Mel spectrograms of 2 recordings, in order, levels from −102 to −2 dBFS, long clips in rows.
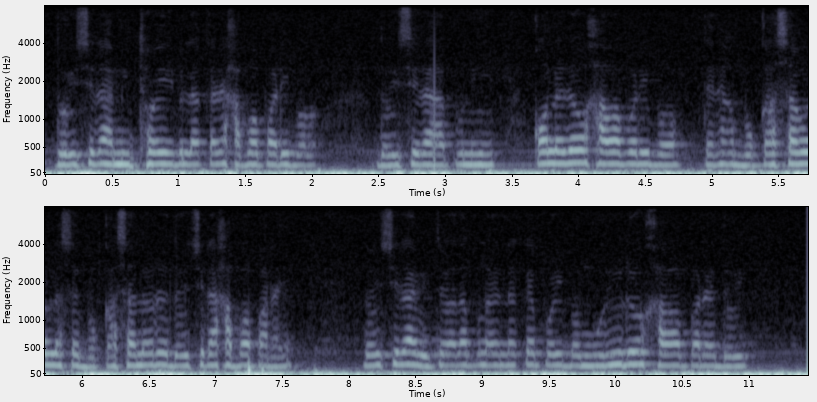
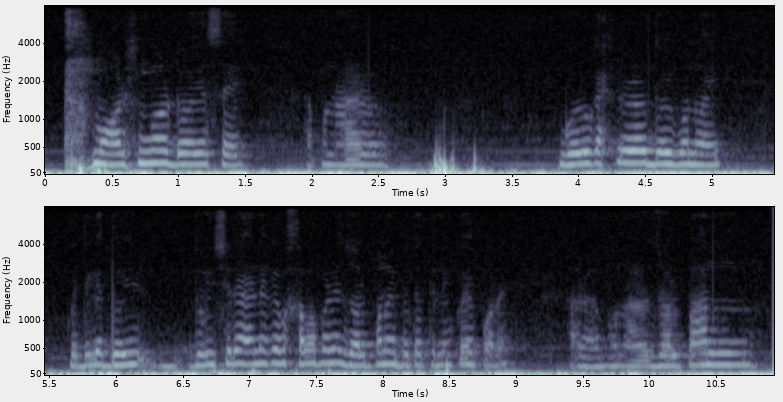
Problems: none marked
